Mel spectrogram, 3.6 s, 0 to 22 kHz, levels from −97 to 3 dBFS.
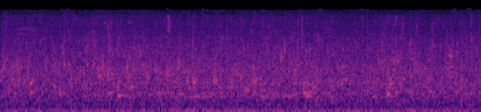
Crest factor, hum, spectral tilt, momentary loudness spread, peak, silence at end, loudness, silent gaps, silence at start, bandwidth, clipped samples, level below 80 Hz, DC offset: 18 dB; none; -0.5 dB/octave; 2 LU; -28 dBFS; 0 s; -45 LUFS; none; 0 s; 16.5 kHz; under 0.1%; -62 dBFS; under 0.1%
